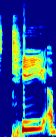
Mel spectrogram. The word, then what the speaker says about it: T'Telir: I think it's Tetelier. – Tetelier. – You just skip the T? – Well, yeah, they're silent, obviously. – It's for anyone at home, it's T'Telir.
